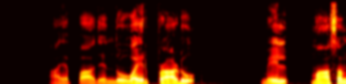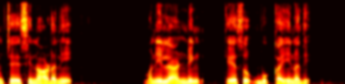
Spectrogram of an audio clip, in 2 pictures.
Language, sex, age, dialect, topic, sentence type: Telugu, male, 25-30, Southern, banking, statement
